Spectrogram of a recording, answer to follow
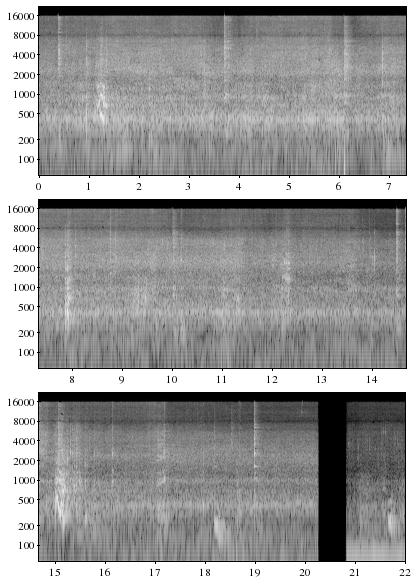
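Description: Chicken, onions and herbs sizzling in hot oil in a large metal pot while a perforated steel ladle stirs them, scraping and clinking against the pot at irregular moments. The sound drops out for about half a second near the end.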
